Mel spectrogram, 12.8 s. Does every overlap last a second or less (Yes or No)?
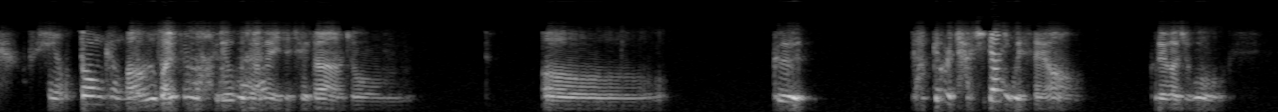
No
